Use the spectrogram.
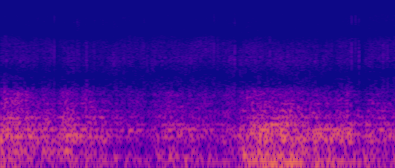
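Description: Heavy rain pours steadily in a dense hiss while deep, rolling thunder rumbles underneath, swelling louder partway through, on a rainy night of thunder and lightning at Dorothy Lamour's house in Malibu. No voices are heard.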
